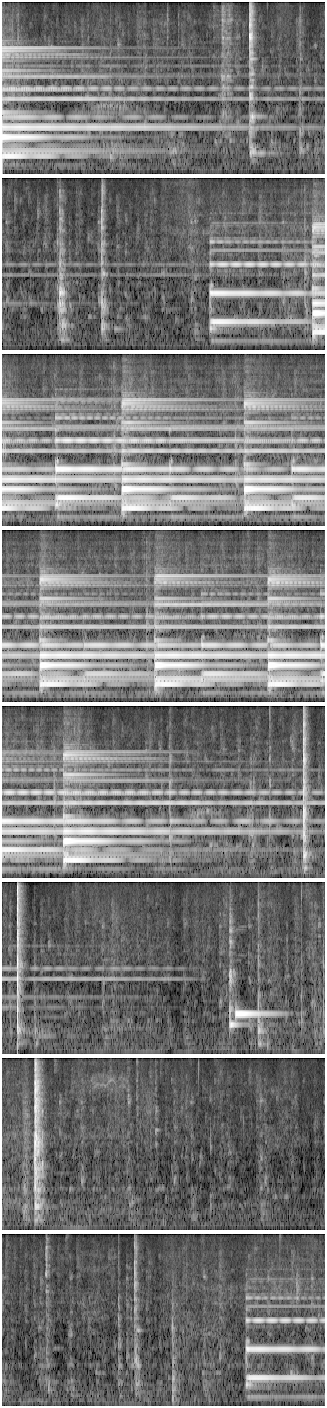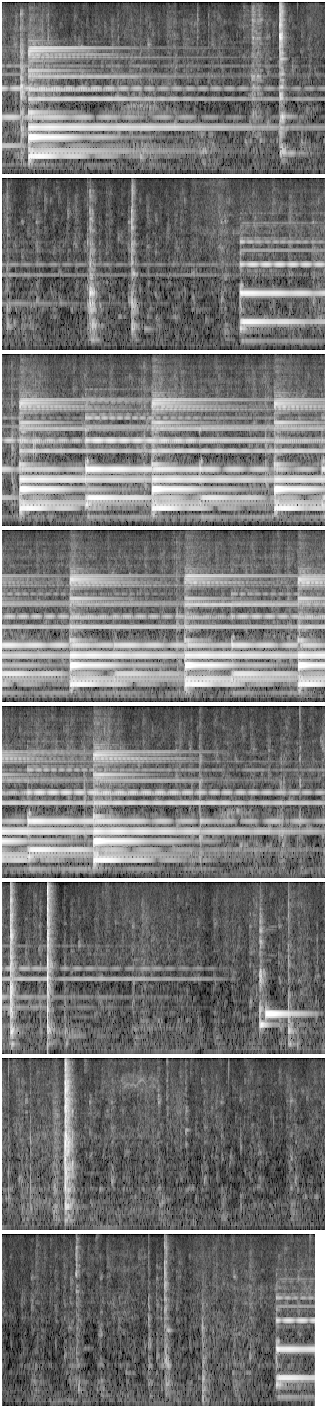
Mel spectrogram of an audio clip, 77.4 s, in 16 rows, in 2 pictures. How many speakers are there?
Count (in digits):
0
